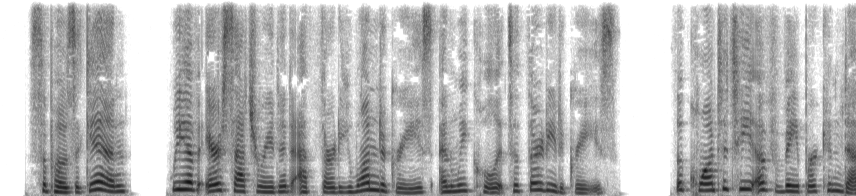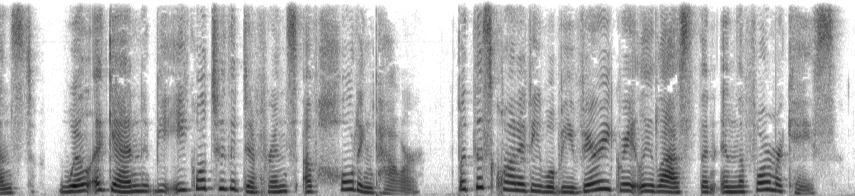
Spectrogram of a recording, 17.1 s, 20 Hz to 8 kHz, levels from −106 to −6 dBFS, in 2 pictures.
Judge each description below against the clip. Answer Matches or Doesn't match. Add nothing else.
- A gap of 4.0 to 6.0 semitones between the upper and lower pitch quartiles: Matches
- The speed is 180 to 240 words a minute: Doesn't match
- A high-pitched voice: Matches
